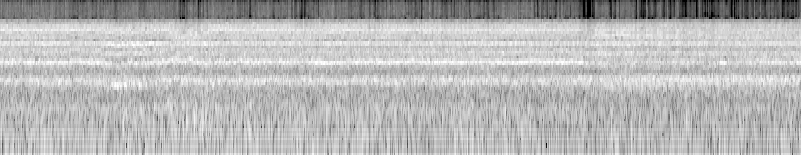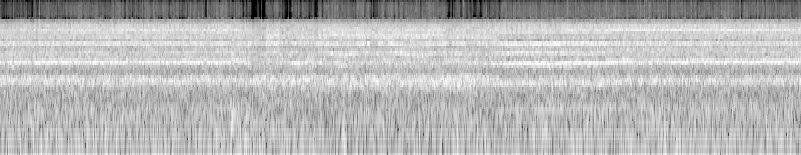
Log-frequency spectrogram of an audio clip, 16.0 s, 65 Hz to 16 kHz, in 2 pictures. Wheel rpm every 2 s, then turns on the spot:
220, 230, 230, 230, 230, 230, 220, 230.
none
